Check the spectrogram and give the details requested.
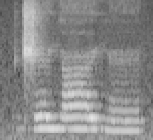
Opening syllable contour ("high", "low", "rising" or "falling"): high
